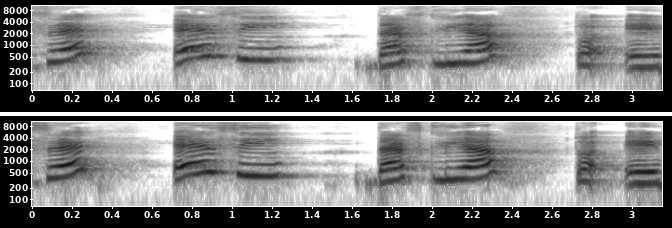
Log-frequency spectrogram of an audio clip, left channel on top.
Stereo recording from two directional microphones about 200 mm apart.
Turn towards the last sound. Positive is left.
turn(degrees=-50)  # may be behind; listen again after turning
